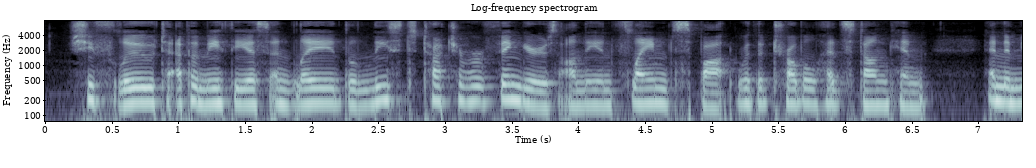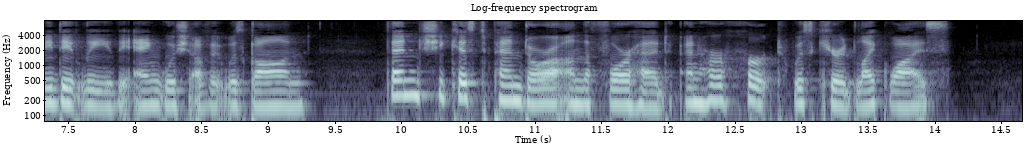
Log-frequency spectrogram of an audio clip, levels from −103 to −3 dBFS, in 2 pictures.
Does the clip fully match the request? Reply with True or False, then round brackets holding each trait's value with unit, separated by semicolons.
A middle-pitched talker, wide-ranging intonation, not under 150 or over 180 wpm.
False (170 Hz; 2.7 semitones; 175 wpm)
